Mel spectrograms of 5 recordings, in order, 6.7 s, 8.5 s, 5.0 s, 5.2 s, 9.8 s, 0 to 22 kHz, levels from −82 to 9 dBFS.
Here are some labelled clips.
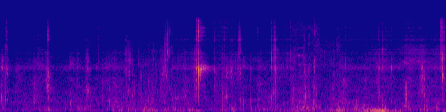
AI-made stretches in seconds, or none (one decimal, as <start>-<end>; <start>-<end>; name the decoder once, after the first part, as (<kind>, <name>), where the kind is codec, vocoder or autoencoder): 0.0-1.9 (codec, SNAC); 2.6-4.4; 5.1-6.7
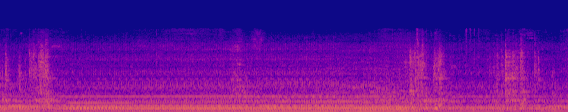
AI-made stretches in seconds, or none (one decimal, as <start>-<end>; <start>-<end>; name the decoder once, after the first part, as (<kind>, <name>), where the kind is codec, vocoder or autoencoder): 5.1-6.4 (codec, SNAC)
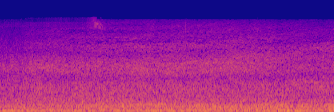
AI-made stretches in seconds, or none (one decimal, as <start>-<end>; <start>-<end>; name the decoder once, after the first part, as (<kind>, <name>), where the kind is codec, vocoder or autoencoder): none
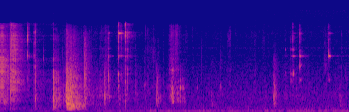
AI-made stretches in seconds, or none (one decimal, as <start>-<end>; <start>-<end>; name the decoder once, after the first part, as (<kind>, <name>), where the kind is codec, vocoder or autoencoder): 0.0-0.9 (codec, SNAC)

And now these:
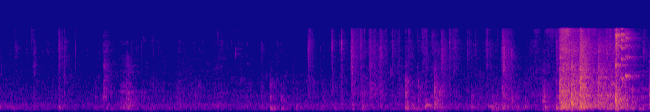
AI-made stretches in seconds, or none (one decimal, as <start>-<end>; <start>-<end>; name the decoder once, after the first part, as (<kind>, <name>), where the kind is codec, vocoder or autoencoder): none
